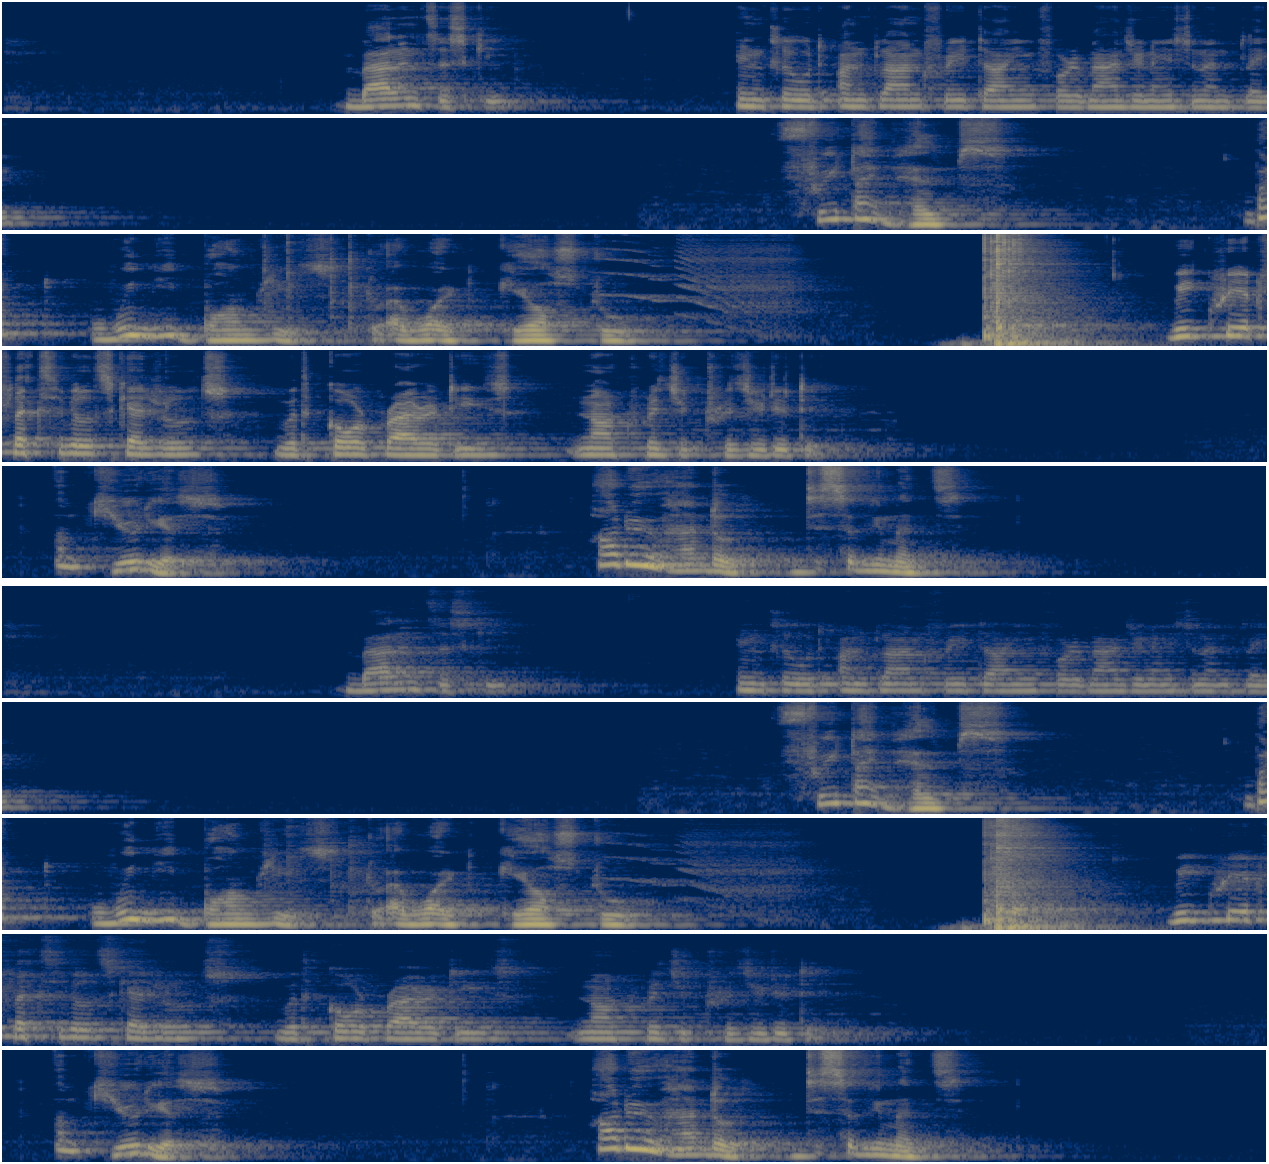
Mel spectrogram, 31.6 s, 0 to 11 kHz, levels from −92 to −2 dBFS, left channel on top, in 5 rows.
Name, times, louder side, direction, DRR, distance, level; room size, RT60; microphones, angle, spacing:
voice 1, 1.7-2.6 3.7-6.4 18.5-23.1, left 4 dB, 80° left, 12 dB, 0.6 m, -41 dB
voice 2, 10.2-11.4 12.5-12.7 13.1-15.9 25.6-26.4 28.2-30.1, equal, 5° right, 9 dB, 0.4 m, -37 dB
sound 1, 14.0-14.7 15.6-16.7 17.3-18.4, left 3 dB, 40° left, 1.0 m, -40 dB
10.5 x 4.8 x 8.2 m, 1.2 s
head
